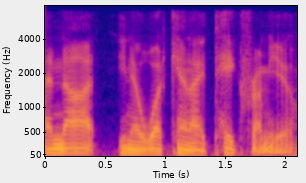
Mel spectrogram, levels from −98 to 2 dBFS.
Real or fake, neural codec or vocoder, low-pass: real; none; 7.2 kHz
